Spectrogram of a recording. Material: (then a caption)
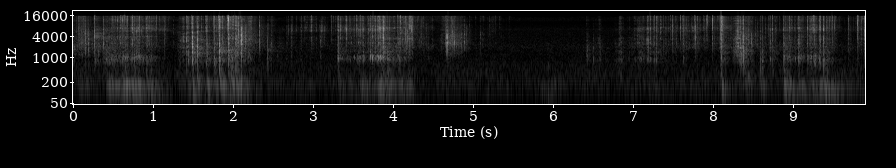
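Soap. A utility knife blade scrapes thin orange shreds off a solid, dry, orange rectangular bar of soap held in the hand. It makes bright, crisp, crackling scraping in repeated bursts. A quieter pause comes in the middle before the scraping resumes.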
